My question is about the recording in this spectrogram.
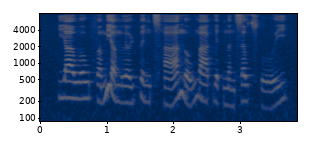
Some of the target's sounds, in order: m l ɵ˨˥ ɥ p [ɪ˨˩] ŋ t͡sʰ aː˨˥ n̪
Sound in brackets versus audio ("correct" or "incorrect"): incorrect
